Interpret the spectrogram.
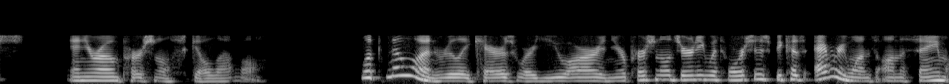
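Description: At 2.36 to 2.42 s, just after "your own personal skill", there is a short stall from a late packet. The jitter buffer ran dry, and the receiver stretched the last sound for about 46 ms until the packet arrived. Nothing is lost, but that sound is held slightly too long with a slight buzz or dip.

From 7.84 to 9.24 s, following "personal journey with horses", a jitter buffer speed-up trims excess buffered delay. About 50 ms is cut away in small pitch-period pieces, so the speech runs at 104% speed with unchanged pitch. The band ends at 4 kHz throughout, which fits G.711 mu-law at 64 kbps.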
